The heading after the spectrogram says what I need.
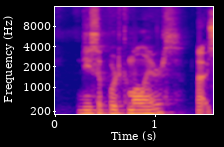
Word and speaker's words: Kamala: Because I think Camala Harris is a tyrannical oligarchic money hungry candidates.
